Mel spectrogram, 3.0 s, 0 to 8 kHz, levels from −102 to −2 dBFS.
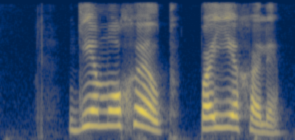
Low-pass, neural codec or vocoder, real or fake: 7.2 kHz; none; real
